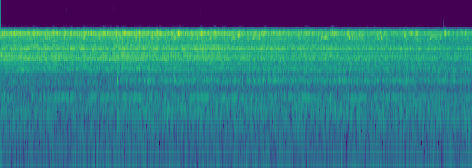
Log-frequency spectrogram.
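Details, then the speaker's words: Electric motor from an exhaust fan, after oiling at its oil ports: it turns over more easily, but while running a steady high squeal still rides over a rough grinding hiss; a dry or scored bearing is suspected. "all right anyway while the motor was running I don't know if the camera picked it up or not but it's still making a little bit of a squeak noise it's still got a little bit of grinding noise especially after I unplugged it"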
